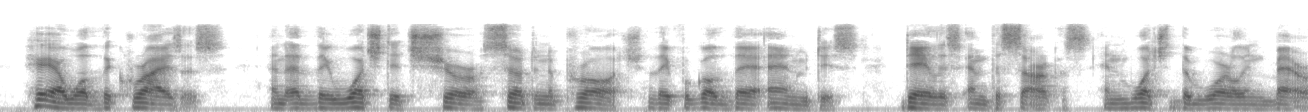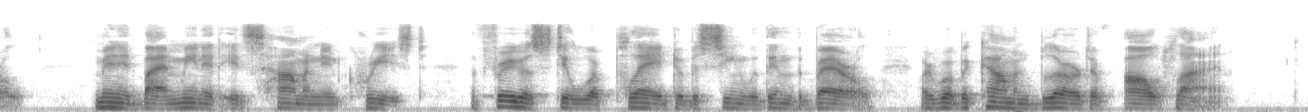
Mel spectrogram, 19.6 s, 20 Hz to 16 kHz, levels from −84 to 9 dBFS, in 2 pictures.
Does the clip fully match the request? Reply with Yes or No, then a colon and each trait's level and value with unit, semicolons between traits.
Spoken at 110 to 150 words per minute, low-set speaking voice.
Yes: average, 145 wpm; low, 110 Hz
